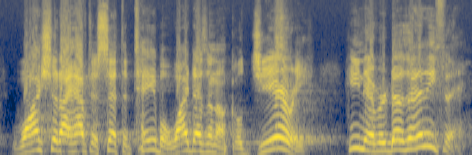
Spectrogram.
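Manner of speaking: hammed-up childish grumbling; whiny protest. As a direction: complain like an indignant kid.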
